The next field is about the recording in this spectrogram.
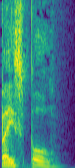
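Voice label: "baseball", British English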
